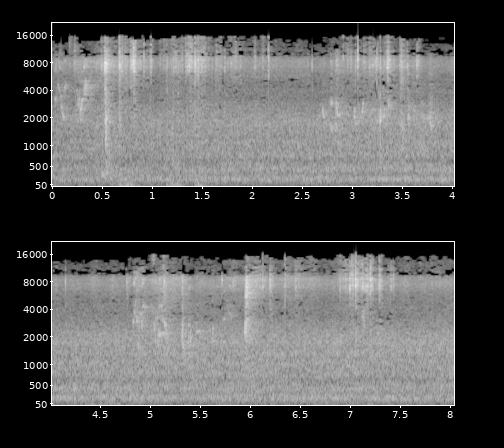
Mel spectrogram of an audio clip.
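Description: Cage birds, budgerigars among them, giving short scattered chirps at irregular moments over a steady background noise.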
